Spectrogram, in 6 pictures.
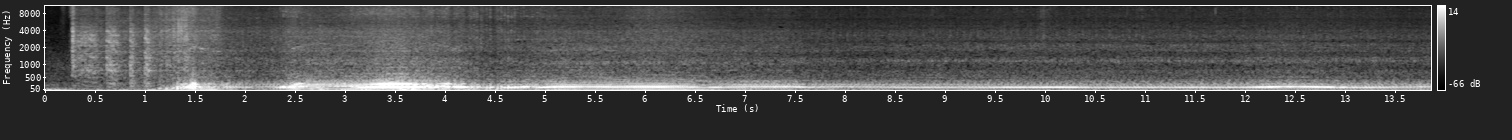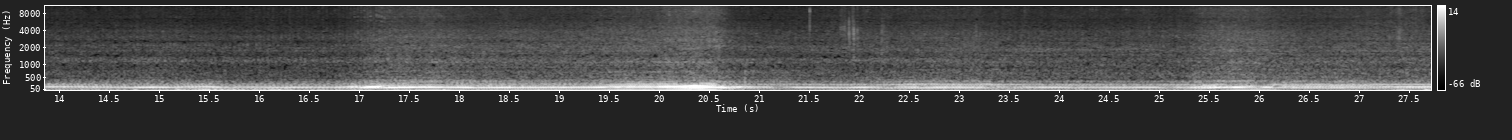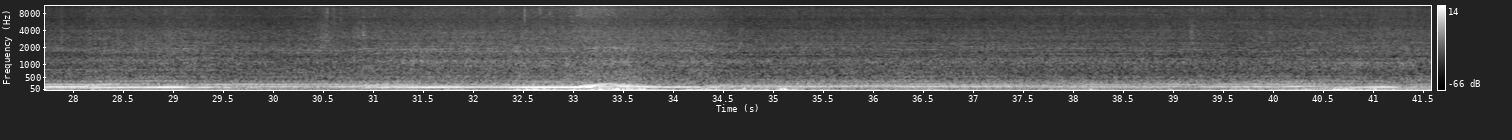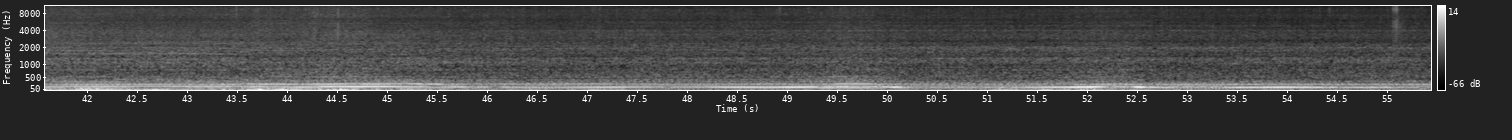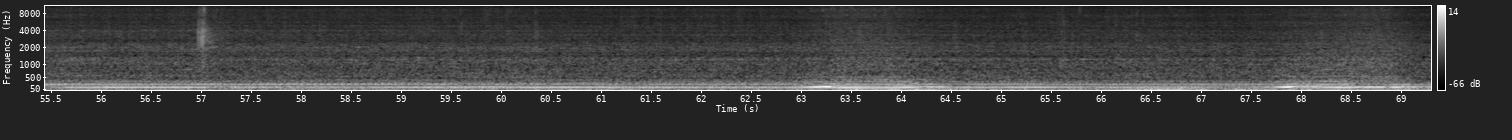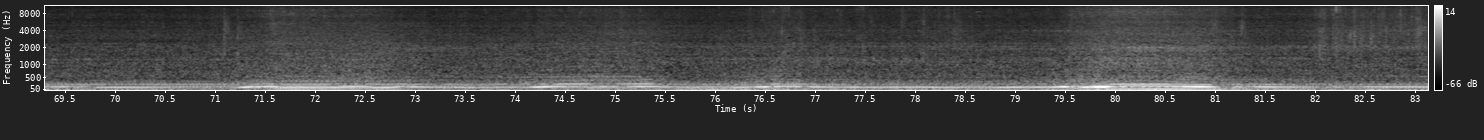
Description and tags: Bil backar
A sound of a backing car recorded as close as possible.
